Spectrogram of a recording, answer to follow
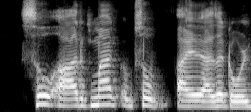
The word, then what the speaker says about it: ARGMAC: So it's spelled like argammanac but you pronounce it as argmac.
